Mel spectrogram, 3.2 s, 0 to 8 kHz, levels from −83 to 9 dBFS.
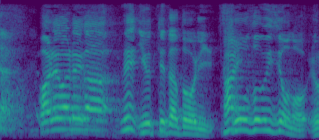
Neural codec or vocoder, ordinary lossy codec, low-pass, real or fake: none; none; 7.2 kHz; real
